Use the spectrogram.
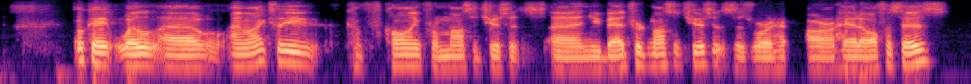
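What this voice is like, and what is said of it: Irish accent. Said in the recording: “that's not a Massachusetts accent I'm hearing. That's the Irish accent ... the Irish accent is getting stronger”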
